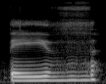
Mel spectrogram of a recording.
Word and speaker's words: bathe: clothes breath versus breathe the first word is voiceless bath cloth breath the second word is voiced bathe clothes breathe what do you think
